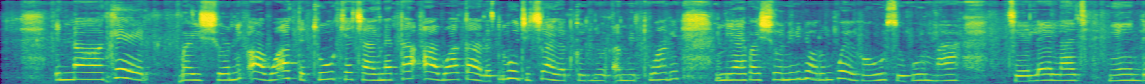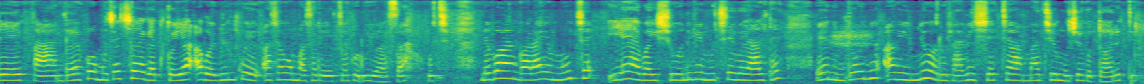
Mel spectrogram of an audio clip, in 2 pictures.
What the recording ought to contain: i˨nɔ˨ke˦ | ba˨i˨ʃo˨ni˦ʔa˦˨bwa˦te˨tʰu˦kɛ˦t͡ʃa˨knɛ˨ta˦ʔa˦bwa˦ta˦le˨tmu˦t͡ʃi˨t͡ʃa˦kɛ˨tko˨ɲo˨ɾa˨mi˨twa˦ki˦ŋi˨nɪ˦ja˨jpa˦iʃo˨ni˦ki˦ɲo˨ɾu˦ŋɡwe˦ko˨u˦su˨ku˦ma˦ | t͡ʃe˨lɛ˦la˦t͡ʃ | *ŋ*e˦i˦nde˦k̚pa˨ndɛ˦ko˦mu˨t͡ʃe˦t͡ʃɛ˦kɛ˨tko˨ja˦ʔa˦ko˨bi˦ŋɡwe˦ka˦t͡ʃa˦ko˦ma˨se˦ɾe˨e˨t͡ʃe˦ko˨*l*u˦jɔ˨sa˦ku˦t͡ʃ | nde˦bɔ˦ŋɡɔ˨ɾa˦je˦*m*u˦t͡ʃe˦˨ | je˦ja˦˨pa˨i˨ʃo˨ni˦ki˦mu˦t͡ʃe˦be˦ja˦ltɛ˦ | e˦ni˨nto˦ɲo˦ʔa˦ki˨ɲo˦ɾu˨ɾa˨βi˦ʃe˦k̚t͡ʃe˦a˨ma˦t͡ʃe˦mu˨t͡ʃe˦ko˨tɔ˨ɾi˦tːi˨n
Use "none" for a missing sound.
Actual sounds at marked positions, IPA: ŋ, ɾ, m

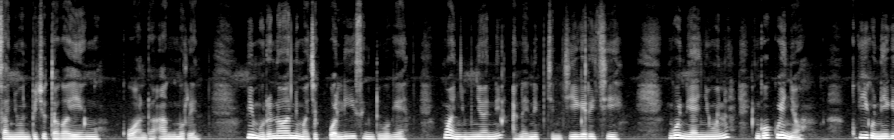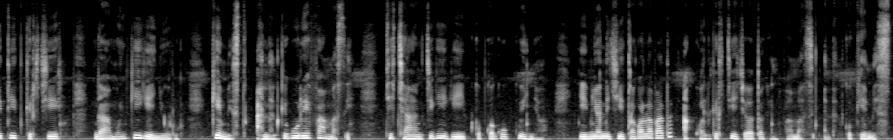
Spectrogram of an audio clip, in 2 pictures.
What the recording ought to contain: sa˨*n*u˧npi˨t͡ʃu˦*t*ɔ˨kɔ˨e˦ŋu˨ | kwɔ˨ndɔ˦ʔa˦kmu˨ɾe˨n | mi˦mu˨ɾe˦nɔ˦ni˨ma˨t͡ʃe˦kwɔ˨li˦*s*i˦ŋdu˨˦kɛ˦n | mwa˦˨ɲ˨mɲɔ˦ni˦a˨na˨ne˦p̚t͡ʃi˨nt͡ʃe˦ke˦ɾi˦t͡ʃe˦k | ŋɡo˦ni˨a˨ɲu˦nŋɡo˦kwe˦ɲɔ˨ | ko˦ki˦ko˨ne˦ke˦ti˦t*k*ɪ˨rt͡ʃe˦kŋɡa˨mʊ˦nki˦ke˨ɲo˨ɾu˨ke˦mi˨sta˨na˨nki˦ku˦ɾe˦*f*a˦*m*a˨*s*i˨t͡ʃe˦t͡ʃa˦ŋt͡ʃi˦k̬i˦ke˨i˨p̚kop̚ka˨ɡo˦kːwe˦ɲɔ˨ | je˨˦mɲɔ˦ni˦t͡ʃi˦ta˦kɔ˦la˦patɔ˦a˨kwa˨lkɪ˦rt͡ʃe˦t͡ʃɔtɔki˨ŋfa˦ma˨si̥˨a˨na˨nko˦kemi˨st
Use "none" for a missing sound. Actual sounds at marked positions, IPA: ɲ, t, s, k, f, m, s

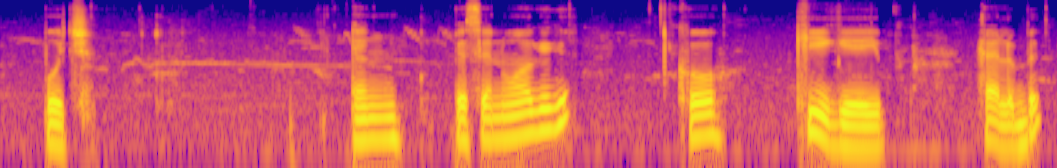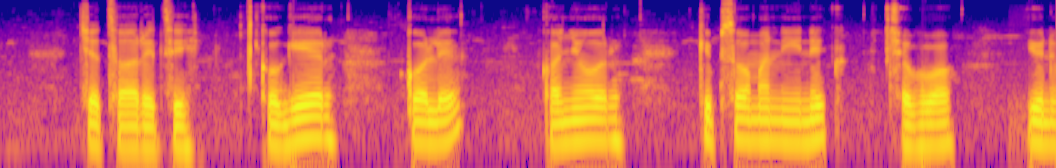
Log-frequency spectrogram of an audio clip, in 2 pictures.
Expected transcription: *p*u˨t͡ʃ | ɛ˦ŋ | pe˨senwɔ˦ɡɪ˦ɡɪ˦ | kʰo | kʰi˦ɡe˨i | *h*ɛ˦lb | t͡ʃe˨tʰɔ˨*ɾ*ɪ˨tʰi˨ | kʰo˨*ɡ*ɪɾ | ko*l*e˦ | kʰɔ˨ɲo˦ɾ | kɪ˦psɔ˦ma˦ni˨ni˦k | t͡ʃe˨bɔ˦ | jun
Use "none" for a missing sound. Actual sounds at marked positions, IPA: p, h, ɾ, ɡ, l

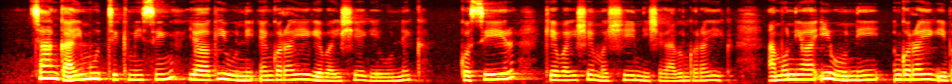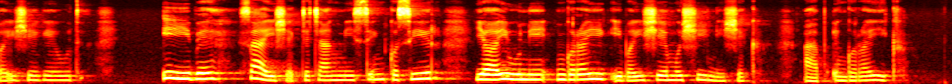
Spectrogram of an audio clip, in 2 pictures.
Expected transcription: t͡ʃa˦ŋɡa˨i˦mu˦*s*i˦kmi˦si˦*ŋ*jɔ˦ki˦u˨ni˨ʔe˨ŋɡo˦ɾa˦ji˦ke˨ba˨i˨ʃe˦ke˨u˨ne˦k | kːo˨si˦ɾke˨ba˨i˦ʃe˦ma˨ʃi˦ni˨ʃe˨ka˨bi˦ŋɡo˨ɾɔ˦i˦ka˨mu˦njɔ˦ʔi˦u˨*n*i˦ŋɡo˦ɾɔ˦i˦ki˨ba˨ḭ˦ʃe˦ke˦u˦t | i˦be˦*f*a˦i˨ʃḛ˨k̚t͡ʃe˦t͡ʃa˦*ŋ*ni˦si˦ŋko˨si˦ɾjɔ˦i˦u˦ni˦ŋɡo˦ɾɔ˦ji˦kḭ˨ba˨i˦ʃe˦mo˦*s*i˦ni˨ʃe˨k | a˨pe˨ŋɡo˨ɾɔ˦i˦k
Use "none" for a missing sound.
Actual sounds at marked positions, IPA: t, ŋ, n, s, ŋ, ʃ

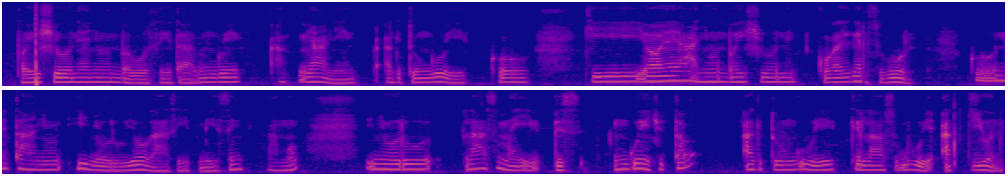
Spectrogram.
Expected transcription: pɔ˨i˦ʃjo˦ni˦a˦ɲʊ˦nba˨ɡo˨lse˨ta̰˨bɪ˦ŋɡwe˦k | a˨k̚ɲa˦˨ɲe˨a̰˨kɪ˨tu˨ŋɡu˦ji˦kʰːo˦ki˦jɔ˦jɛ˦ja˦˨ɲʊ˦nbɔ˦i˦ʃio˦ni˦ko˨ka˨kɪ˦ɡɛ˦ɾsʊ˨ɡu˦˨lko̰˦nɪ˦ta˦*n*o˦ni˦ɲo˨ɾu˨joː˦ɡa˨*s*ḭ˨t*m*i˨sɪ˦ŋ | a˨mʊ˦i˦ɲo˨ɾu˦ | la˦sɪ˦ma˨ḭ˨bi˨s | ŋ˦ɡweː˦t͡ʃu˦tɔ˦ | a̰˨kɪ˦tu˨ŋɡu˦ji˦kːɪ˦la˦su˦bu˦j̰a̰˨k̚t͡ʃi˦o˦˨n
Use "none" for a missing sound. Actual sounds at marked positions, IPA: ɲ, s, m

